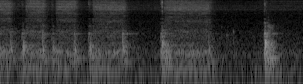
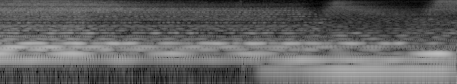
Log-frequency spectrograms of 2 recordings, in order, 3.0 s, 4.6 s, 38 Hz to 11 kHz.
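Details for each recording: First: Roland Juno-106 (1984) synth in test mode, DCO noise only: short hissy bursts step through voices 1–6, and voice 2 sounds ragged and cuts in and out. Faulty A1QH80017A voice chip number 2, whose epoxy insulation has broken down. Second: 1984 Roland Juno-106 after voice chip epoxy repair, reassembled and powered up, portamento on: clean sustained chords with a deep bass note entering, no dropouts or distortion; every voice sounds normal, repair appears complete.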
